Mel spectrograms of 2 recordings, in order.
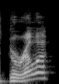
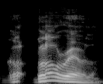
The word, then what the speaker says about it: Glorilla: Her name is Gorilla. Glorilla. Glorilla. Oh, Glorilla. Okay, now I know who you're talking.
